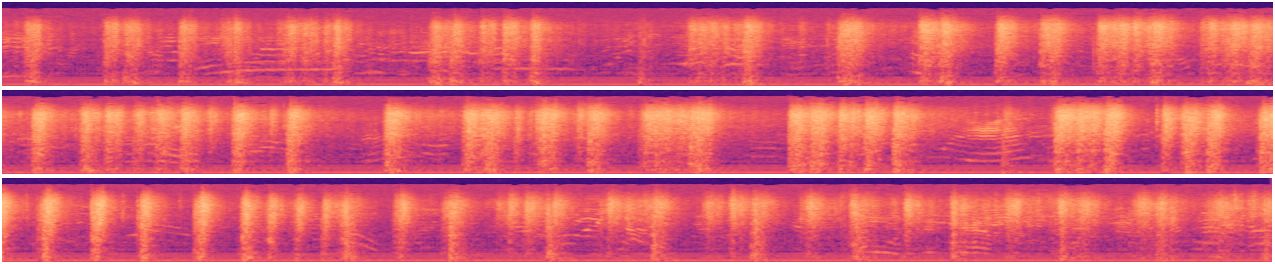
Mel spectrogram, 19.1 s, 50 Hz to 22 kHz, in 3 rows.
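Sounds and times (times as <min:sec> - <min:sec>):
constant low hum: 0:00.0 - 0:19.0
snare and bass drums: 0:00.0 - 0:19.0.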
